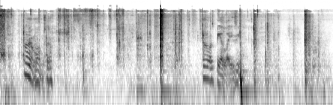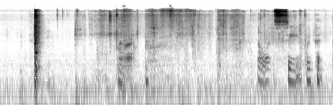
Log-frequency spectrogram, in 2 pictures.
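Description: Paper rustles and taps as it is handled and folded.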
